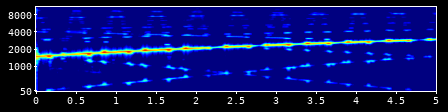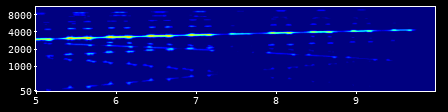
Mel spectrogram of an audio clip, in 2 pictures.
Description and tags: zheng ling 2019 2020 alarme
This sound is made by audacity,I want to make a emergency sound of de alarm. To do this, first I generated a pluck (hauteur MIDI pluck:46), then I changed the speed, Make it faster, 10 seconds. I also changes pitch without changing tempo, le pitch from 8 to 8,the frequency from 1470 to 1654HZ. After that I I added effect wahwah(2.6 hz) et studio fade out .I want to make the sound sounds more urgence. And at the end of de track, I added effet fade out.
alarme, emergency, panique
